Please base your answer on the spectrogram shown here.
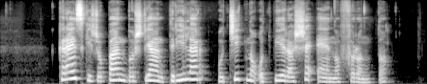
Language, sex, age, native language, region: Slovenian, female, 60+, Slovenian, Carinthia region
